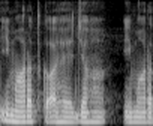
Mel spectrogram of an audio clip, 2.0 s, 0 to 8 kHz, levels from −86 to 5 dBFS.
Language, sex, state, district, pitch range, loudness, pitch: Hindi, male, Uttar Pradesh, Jalaun, 115-120 Hz, -19 LUFS, 115 Hz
